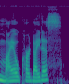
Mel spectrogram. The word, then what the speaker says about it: myocarditis: First of all, am I saying that correctly? Myocarditis? Okay. – Yeah, you are, yes.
